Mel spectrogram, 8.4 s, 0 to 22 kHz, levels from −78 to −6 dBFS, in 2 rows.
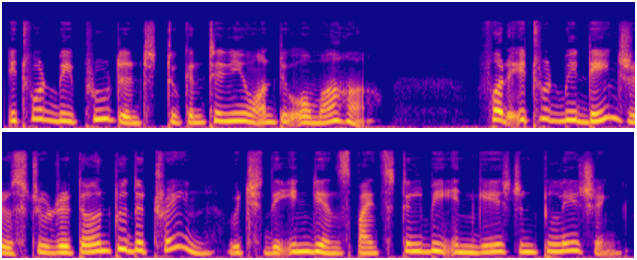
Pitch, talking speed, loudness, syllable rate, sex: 225 Hz, 200 wpm, -19 LUFS, 5.4 syllables/s, female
